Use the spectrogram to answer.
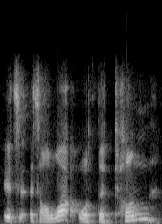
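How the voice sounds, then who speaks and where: A lively man from Alabama talking casually as a podcast guest. He slips into voices to act out stories, his pitch jumping around. The audio is slightly dull. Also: normal speed. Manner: animated, slips into voices for quotes. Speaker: guest actor. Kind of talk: casual chat.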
